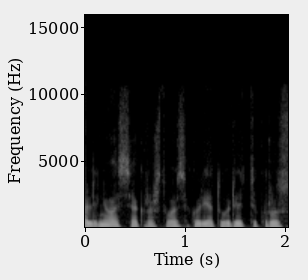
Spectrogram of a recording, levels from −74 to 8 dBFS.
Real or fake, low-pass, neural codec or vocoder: real; 10.8 kHz; none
